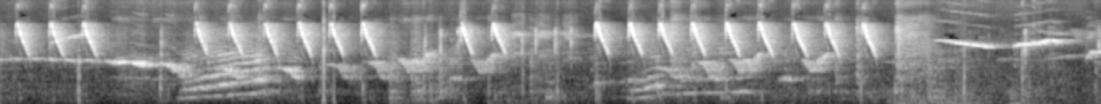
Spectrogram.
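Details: Bar-winged prinia song from a training recording for songbirds, lively varied style: rapid series of sharp descending notes about three per second, broken by lower sliding whistled phrases and a brief noisy burst near the end.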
